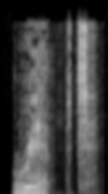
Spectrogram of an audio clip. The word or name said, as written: ripped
